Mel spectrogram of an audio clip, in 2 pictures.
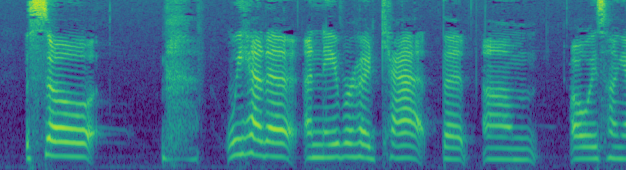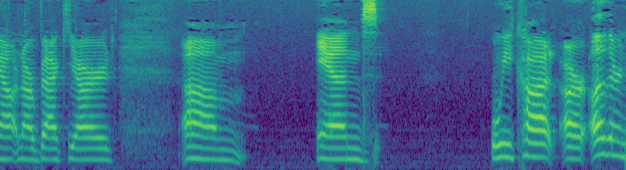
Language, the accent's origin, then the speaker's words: English; Massachusetts, United States; Yeah. Born and raised in Massachusetts.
